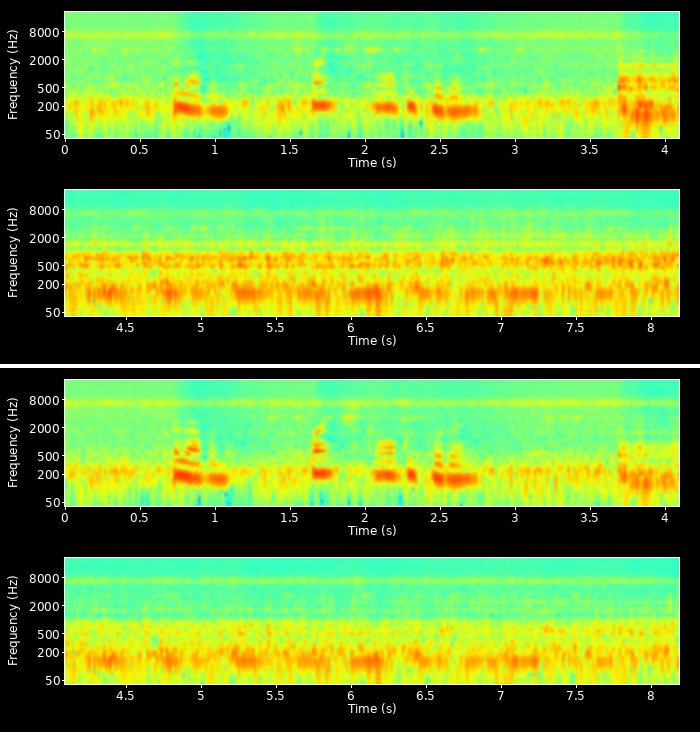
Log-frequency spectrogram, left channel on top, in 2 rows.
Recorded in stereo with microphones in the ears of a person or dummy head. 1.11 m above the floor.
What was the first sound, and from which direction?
A woman speaking, 45° right (ahead or behind).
